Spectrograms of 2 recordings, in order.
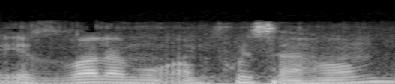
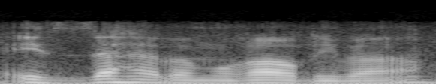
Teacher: إذن إذا جاء بعدها ذال أو ظاء فإنها تدغم فيها، فيهما في الذال أو في الظاء، بلا خلاف بين القراء. · Term: الإدغام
